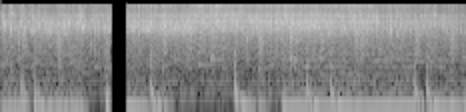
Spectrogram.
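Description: Boneless chicken pieces sizzling steadily in hot vegetable oil in a metal frying pan, with a slotted spatula knocking and scraping against the pan as the pieces are lifted out. The sound cuts out for a moment about a second in.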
